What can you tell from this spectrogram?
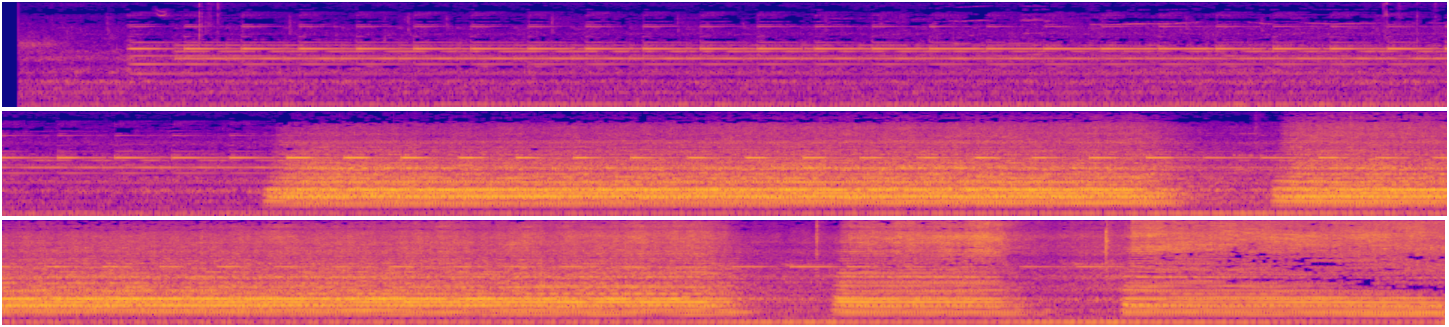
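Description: Approaching Union Pacific diesel freight locomotive rumbling louder, then sounding its air horn chord in a long blast, a second long blast, a short one and a final long one that carries on as the engine passes: the standard long-long-short-long grade-crossing signal.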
